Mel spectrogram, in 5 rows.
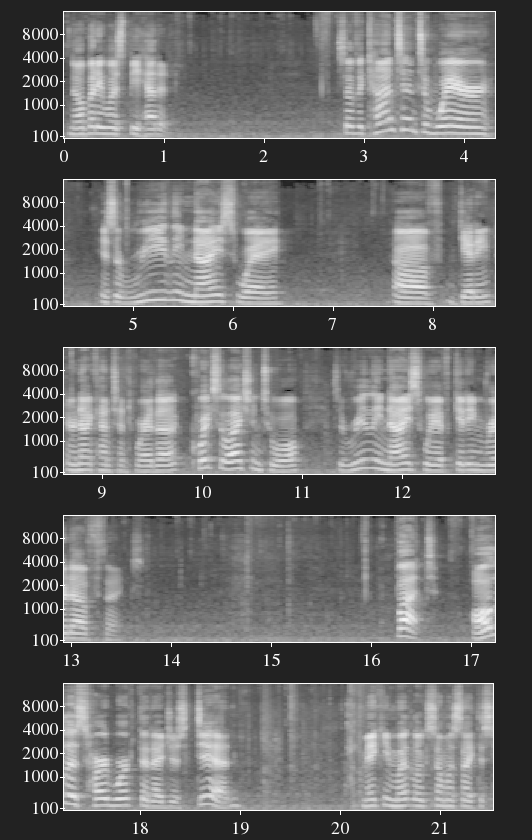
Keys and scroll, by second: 14.0 super+d, 17.9 super+-, 18.3 super+-, 19.0 super+-.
